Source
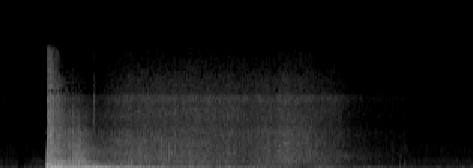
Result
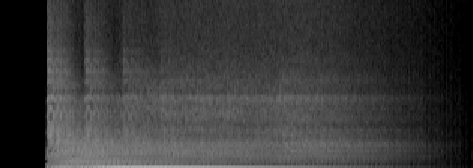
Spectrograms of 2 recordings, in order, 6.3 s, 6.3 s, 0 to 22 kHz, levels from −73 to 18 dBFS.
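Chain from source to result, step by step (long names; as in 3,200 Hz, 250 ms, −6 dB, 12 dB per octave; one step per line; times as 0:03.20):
time-frequency cells dropped at random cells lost 28%
guitar amp tone stack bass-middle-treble 5-5-5
leveller curve on the samples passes 3
high-shelf EQ 5,800 Hz +10.5 dB
notch filter 730 Hz, Q 12
bouncing-ball delay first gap 100 ms, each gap 0.7×, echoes 5
spring reverb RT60 2.7 s, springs 56 ms, chirp 75 ms, DRR −6 dB
feedback echo at a low word length 503 ms, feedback 55%, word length 7 bits, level −4.5 dB
level −1 dB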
